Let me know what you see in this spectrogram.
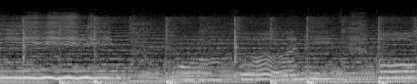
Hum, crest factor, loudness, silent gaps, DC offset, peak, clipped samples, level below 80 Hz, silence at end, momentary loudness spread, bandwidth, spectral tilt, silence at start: none; 14 dB; -17 LUFS; none; under 0.1%; -2 dBFS; under 0.1%; -28 dBFS; 0 s; 8 LU; 12.5 kHz; -6.5 dB/octave; 0 s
